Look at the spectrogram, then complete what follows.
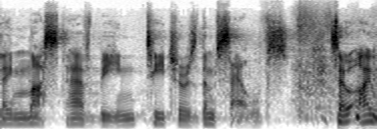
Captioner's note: chuckling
